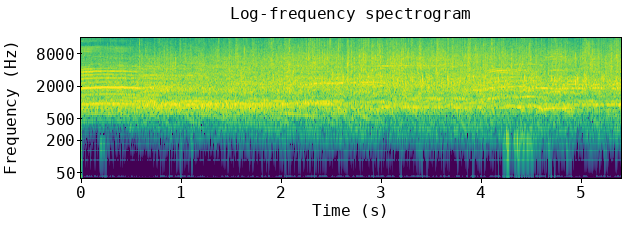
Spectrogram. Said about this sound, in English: Please welcome to the stage with incredible woohooing and a certain amount of trepidation, Alison Spittle!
